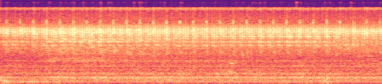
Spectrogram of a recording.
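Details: Mitsubishi Outlander III, a few minutes after engine start and lasting several minutes: light quick flapping tick, about two to three per second, over steady idle under the hood, like something rotating brushing a half-peeled paper; source unknown.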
